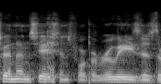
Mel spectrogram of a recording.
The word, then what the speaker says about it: Ruiz: Do you prefer that people have the pronunciation Ruiz? Is it really well pronounced, or do you say it a little faster? No, you nailed it right. Ruiz. Ruiz, okay. It's a four-letter word people mess up all the time.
